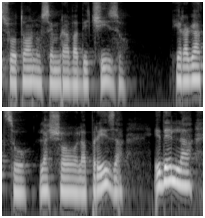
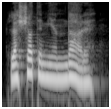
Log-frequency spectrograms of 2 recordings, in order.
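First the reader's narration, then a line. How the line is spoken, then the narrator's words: Woman shouting. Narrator (Italian): gridò lei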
